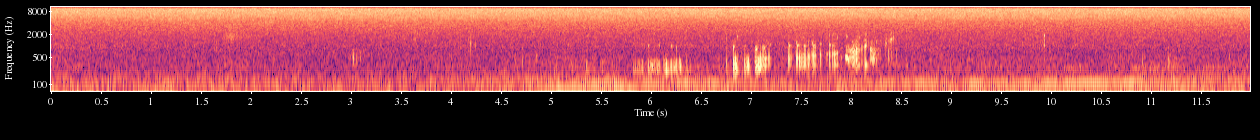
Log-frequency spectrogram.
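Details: Soft gurgling and bubbling rumbles over a low steady background during digestion; the person felt the intestine move with slight pain. Bowel sounds.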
